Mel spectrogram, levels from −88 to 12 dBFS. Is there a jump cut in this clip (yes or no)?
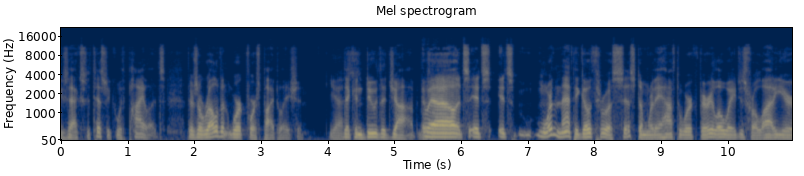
yes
